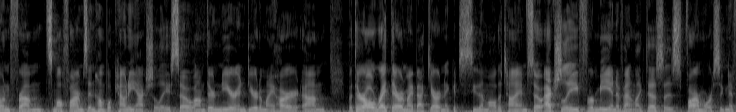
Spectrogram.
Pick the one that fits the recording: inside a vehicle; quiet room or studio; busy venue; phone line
busy venue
